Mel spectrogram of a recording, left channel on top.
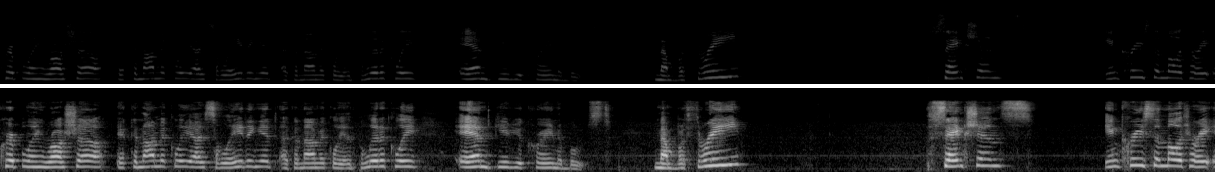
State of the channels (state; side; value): quieter; left; 33.9 dB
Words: Russia, economically isolating it, economically and politically, and give Ukraine a boost. Number three, sanctions, increase in military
